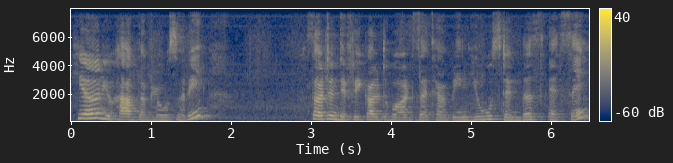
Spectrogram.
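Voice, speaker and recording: A woman's voice: on the high side, a little mellow, low-quality recording. A woman, teaching a college lesson and explaining an essay step by step with many fillers. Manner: explanatory, repeats points with fillers. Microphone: voice-over on slides.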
